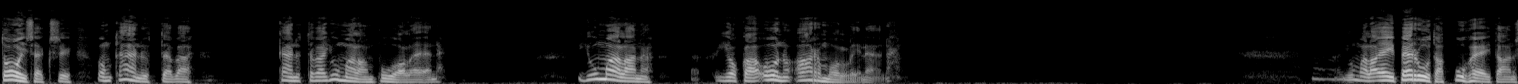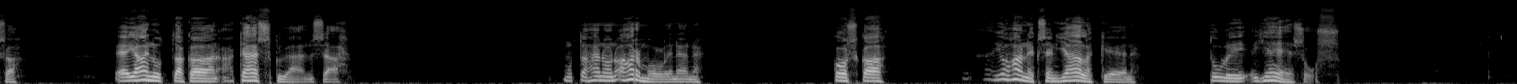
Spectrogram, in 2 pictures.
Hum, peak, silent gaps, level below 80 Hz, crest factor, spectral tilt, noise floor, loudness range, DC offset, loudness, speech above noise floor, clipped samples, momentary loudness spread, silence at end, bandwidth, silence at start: none; -4 dBFS; none; -58 dBFS; 20 dB; -6 dB/octave; -72 dBFS; 7 LU; under 0.1%; -22 LUFS; 50 dB; under 0.1%; 16 LU; 1.8 s; 14.5 kHz; 0 s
